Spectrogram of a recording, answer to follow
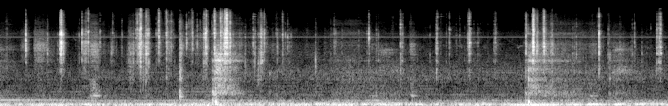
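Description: Light metallic clinks and clicks at irregular intervals as a metal sway-bar bushing clamp is handled and worked into place against the car's rear beam, over a low steady background hum.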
